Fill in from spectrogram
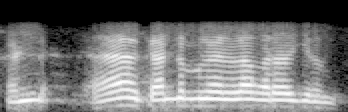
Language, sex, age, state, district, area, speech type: Tamil, male, 60+, Tamil Nadu, Kallakurichi, urban, conversation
